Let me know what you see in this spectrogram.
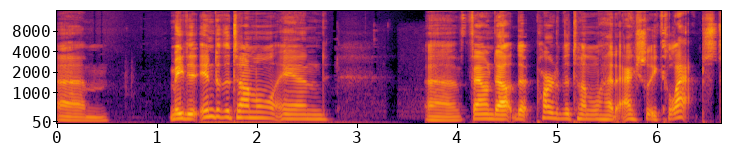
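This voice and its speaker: Using long, frequent pauses, a man with an American accent speaks at a fairly high pitch with lively intonation, on a very clean recording with a silent background. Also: moderate pace. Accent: slight Oklahoma accent, rarely used. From Oklahoma. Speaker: game master. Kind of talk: tabletop roleplay session. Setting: live stream.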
